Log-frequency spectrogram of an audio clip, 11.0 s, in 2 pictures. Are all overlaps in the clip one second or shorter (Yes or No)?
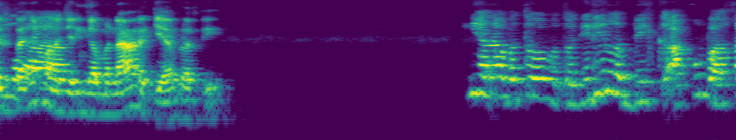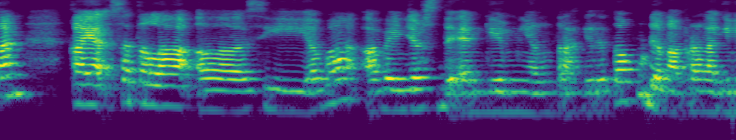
Yes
